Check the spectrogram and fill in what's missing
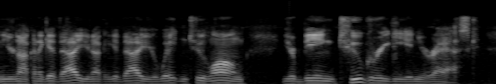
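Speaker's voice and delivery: ordinary delivery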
